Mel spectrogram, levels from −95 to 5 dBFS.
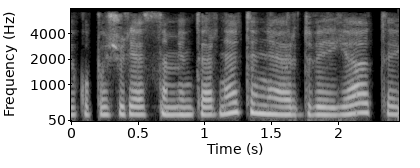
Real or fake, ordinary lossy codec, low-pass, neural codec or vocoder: fake; MP3, 48 kbps; 7.2 kHz; vocoder, 24 kHz, 100 mel bands, Vocos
